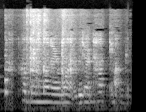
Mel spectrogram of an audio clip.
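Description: Dishes and utensils clattering as they are handled, with a woman's voice over it. The sound stops abruptly at the end.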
